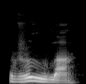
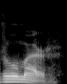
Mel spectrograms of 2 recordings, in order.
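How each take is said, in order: First: The final R is silent, British style. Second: The final R is sounded, American style. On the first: "the R is silent at the end? Rumor in British English" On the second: "in Americans, we'll say rumor. R should be there"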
